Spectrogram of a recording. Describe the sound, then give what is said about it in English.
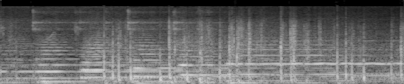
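Galloping hooves of a horse named Thunder pound in a quick, uneven rhythm as it neighs and sets off with its rider, mixed with swelling tonal music that fills the background throughout. “And as Thunder neighs, Conan laughs, and the two set off.”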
